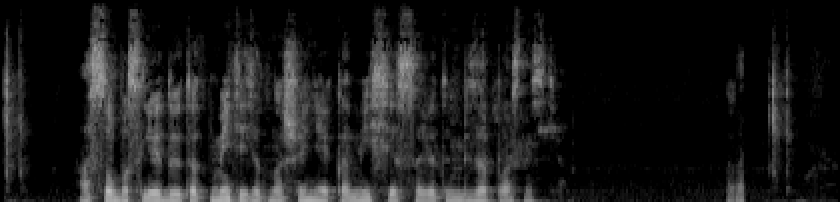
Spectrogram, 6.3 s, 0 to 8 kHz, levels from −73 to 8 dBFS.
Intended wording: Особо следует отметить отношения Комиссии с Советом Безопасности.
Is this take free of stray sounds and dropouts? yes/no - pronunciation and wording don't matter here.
no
